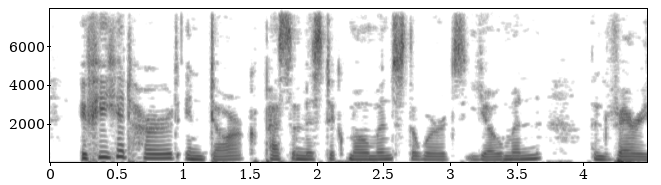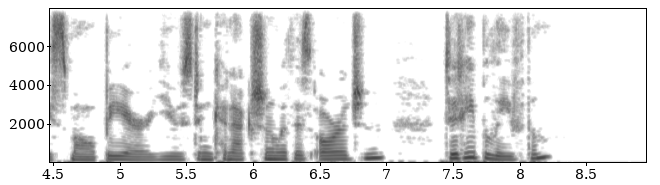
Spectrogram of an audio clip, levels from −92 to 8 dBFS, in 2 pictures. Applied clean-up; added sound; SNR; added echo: none; none; none; none.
